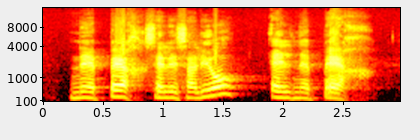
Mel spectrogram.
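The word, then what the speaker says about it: nepesh: pedro e s h la s h en el hebreo se pronuncia como j entonces se pronunciaría lepe lepe se le salió el nepe y en el versículo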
